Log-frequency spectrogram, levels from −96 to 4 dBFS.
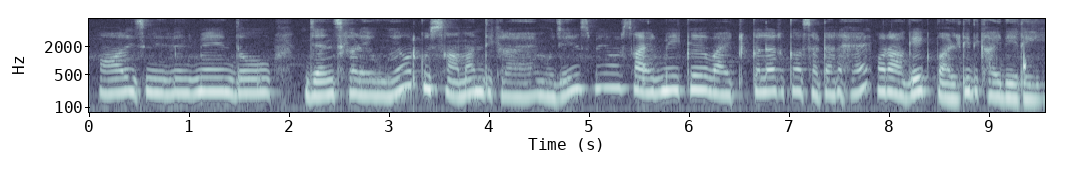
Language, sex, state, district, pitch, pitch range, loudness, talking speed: Hindi, female, Bihar, Kishanganj, 205 Hz, 185-215 Hz, -17 LUFS, 215 wpm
